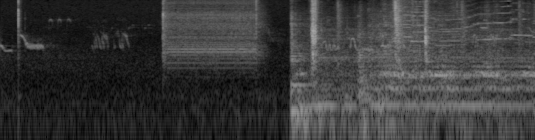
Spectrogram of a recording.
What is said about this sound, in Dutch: Och, moet je kijken, dat hek gaat automatisch open.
